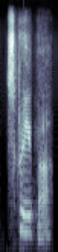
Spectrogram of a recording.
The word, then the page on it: scraper: Indian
